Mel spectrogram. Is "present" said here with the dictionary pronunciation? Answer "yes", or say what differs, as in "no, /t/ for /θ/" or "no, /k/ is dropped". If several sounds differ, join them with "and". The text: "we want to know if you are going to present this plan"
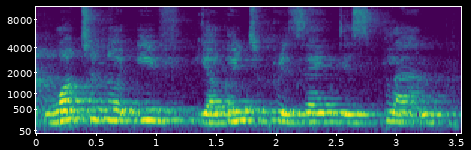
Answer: yes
